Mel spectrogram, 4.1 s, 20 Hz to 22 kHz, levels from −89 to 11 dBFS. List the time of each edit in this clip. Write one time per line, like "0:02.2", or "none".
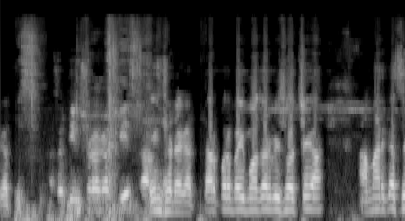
none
